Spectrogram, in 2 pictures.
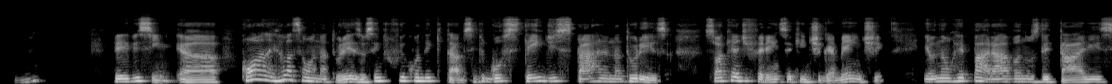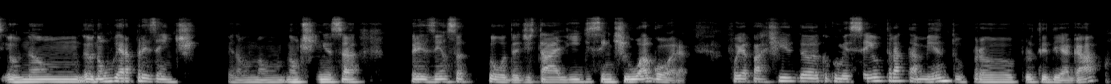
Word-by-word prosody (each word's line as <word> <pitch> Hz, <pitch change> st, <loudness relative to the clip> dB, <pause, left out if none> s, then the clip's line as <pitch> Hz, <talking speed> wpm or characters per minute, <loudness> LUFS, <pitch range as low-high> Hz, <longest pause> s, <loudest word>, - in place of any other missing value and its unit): Hum, 120 Hz, -, -11 dB, 0.7 s
teve 135 Hz, +4 st, +4 dB
sim. 160 Hz, 0 st, +2 dB, 0.7 s
Com 185 Hz, -, +4 dB
relação 185 Hz, -1 st, +2 dB
à 145 Hz, -, -1 dB
natureza, 115 Hz, 0 st, +1 dB
eu -, -, +2 dB
sempre 160 Hz, +7 st, +3 dB
fui 170 Hz, -, +2 dB
conectado, 160 Hz, -, +1 dB
sempre 135 Hz, +3 st, -2 dB
gostei 150 Hz, +2 st, +1 dB
de 150 Hz, -2 st, -2 dB
estar 145 Hz, -4 st, 0 dB
na 140 Hz, -, -3 dB
natureza. 130 Hz, -6 st, +1 dB, 0.4 s
Só 155 Hz, -, 0 dB
que 165 Hz, +3 st, -1 dB
a -, -, +4 dB
diferença 120 Hz, -7 st, 0 dB
é -, -, -5 dB
que, 120 Hz, -, -5 dB
antigamente, 110 Hz, +4 st, -1 dB, 0.4 s
eu 125 Hz, 0 st, +1 dB
não 145 Hz, +1 st, +2 dB
reparava 140 Hz, -4 st, 0 dB
nos 125 Hz, -3 st, -3 dB
detalhes, 115 Hz, +1 st, 0 dB
eu 110 Hz, -1 st, +2 dB
não 115 Hz, +1 st, +3 dB
eu 120 Hz, -1 st, +3 dB
não 135 Hz, +4 st, +2 dB
era 140 Hz, -1 st, +2 dB
presente, 130 Hz, -6 st, -2 dB, 0.3 s
eu 105 Hz, -, -11 dB
não 100 Hz, 0 st, -7 dB
não 105 Hz, 0 st, -4 dB
não 110 Hz, +1 st, 0 dB
tinha 115 Hz, 0 st, +1 dB
essa 110 Hz, 0 st, +2 dB, 0.5 s
presença 120 Hz, 0 st, 0 dB, 0.2 s
toda 110 Hz, -6 st, 0 dB
de 105 Hz, -, -5 dB
estar 110 Hz, +1 st, -1 dB
ali, 110 Hz, +1 st, -1 dB
de 115 Hz, +1 st, -5 dB
sentir 115 Hz, -1 st, +1 dB
o 120 Hz, +1 st, +5 dB
agora. 115 Hz, -9 st, -1 dB, 0.4 s
Foi 135 Hz, -, -1 dB
a 130 Hz, -, -3 dB
partir 130 Hz, +5 st, -2 dB
de 150 Hz, -2 st, -1 dB
que 150 Hz, -, -8 dB
eu -, -, -11 dB
comecei 135 Hz, +2 st, 0 dB
o 165 Hz, -, 0 dB
tratamento 150 Hz, -5 st, -1 dB
para 120 Hz, -3 st, -2 dB
o 110 Hz, 0 st, -1 dB
para 115 Hz, -, -2 dB
o -, -, -3 dB
TDAH, 105 Hz, -4 st, -1 dB
120 Hz, 175 wpm, -22 LUFS, 115-145 Hz, 0.7 s, o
